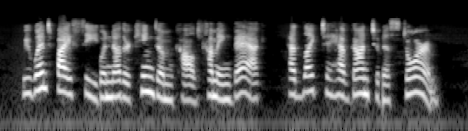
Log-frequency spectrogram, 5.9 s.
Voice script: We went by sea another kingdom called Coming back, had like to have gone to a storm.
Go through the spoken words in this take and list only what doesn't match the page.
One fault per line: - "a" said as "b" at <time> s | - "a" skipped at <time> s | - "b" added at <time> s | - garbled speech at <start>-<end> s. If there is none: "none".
none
